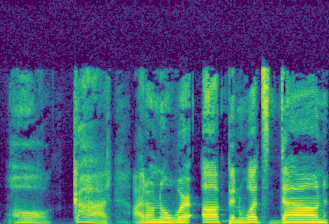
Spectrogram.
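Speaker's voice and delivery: frantic, high, loud panicked freakout. Acting out a surfer underwater and freaking out: acting out a panicked surfer. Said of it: "you're freaking out".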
